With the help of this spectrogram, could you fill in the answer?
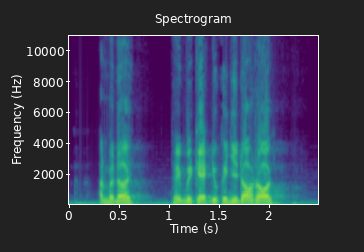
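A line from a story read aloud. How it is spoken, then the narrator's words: Shout. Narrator (Vietnamese): Lái tàu hét lên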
